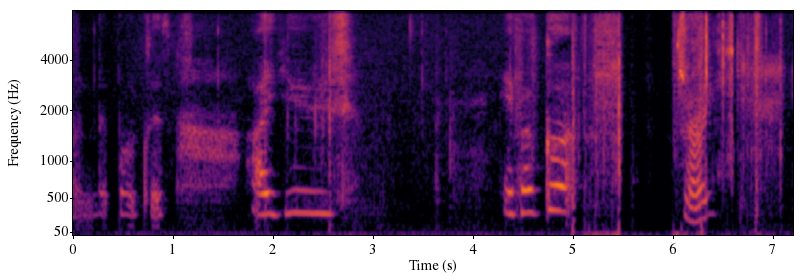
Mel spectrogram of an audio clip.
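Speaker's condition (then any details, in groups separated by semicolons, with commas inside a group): Cerebral palsy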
